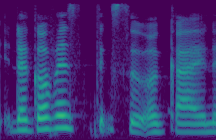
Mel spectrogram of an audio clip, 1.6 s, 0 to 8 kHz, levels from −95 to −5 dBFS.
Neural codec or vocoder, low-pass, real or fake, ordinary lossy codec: none; 7.2 kHz; real; MP3, 64 kbps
